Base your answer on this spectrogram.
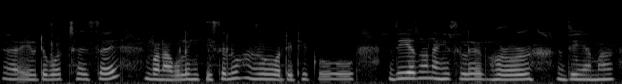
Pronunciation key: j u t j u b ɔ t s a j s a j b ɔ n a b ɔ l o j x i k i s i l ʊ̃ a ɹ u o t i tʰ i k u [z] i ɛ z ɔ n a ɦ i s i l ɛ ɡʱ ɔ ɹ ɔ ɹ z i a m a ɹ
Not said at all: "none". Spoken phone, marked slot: z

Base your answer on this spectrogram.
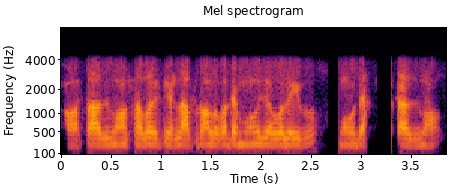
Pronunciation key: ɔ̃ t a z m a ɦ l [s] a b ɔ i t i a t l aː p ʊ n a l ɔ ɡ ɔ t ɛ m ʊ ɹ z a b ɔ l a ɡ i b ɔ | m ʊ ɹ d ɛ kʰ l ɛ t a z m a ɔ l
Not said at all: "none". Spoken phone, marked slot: s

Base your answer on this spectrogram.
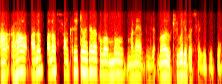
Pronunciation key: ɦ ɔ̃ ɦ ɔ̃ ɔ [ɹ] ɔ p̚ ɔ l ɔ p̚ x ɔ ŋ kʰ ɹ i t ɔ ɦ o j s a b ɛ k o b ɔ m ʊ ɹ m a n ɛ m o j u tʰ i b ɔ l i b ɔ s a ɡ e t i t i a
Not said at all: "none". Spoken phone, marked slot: l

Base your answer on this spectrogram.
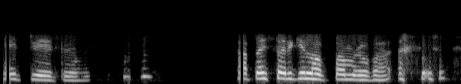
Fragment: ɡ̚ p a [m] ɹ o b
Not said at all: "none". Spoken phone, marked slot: m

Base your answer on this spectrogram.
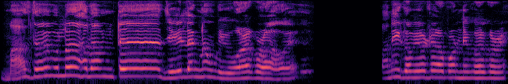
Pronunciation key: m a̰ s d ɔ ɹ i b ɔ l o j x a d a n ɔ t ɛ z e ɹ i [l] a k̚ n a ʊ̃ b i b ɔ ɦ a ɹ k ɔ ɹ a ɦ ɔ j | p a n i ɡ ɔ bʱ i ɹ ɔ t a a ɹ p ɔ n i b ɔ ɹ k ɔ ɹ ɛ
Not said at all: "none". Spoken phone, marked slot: l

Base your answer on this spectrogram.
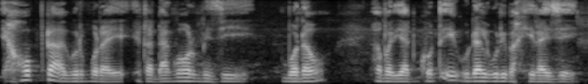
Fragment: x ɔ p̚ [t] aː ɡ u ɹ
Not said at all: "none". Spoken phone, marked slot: t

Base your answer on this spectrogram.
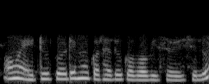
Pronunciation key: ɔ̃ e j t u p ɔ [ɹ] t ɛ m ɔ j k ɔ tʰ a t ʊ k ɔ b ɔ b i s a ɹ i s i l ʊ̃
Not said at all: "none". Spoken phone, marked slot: ɹ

